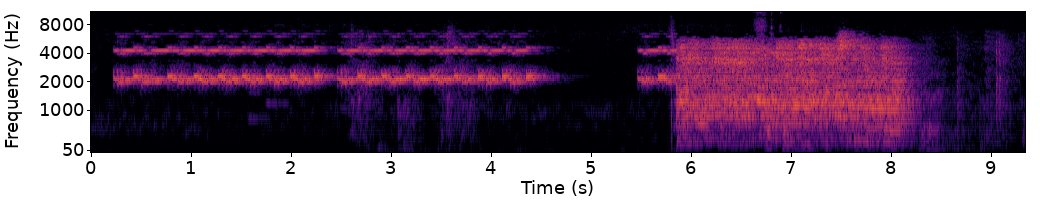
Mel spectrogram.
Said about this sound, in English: How dare somebody phone in the middle of this fucking episode?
